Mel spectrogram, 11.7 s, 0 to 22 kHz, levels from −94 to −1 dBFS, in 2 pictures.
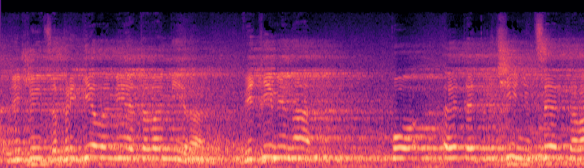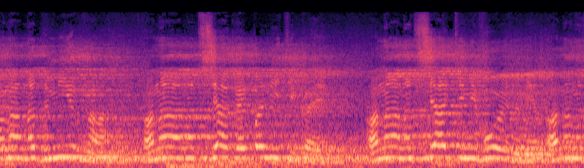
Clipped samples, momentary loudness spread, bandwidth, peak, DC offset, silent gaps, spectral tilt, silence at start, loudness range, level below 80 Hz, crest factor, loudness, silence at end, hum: under 0.1%; 4 LU; 14 kHz; -2 dBFS; under 0.1%; none; -5.5 dB/octave; 0 s; 1 LU; -36 dBFS; 14 dB; -16 LUFS; 0 s; none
